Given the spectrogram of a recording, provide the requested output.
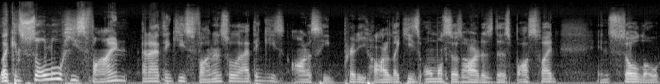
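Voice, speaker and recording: Noticeable background noise accompanies a man's voice. He talks at a fairly quick pace with lively intonation. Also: medium pitch for a man. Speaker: gaming youtuber. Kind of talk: reaction video commentary. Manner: animated.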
